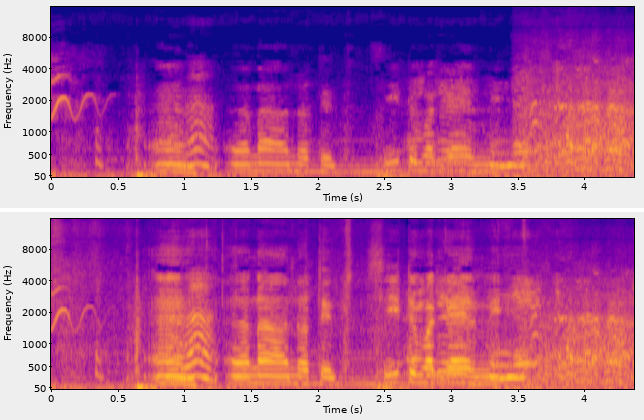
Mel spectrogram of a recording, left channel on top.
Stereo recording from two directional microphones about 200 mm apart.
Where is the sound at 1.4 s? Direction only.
25° right (ahead or behind).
